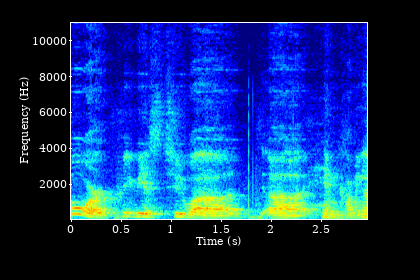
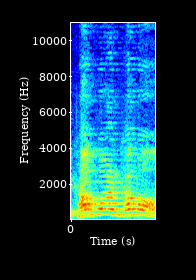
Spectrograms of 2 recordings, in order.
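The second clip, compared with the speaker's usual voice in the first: much higher, loud showman's cry; carnival barker; 14 semitones higher, 10 dB louder than usual. Retold or imitated. Carnival barker calling to the crowd outside, loud high cry. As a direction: bellow it to the passing crowd. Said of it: "So a barker would sit there".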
